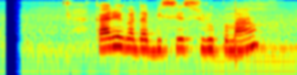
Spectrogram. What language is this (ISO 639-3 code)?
nep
